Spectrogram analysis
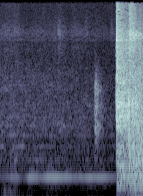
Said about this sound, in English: Let me just close the door real quick.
